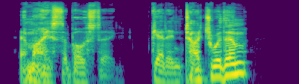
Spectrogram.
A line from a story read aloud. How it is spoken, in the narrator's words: After a long time, Chuck said huskily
